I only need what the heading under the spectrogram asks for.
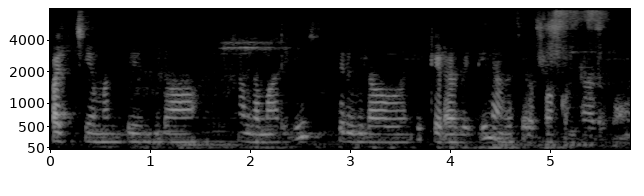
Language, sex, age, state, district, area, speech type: Tamil, female, 45-60, Tamil Nadu, Dharmapuri, rural, spontaneous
